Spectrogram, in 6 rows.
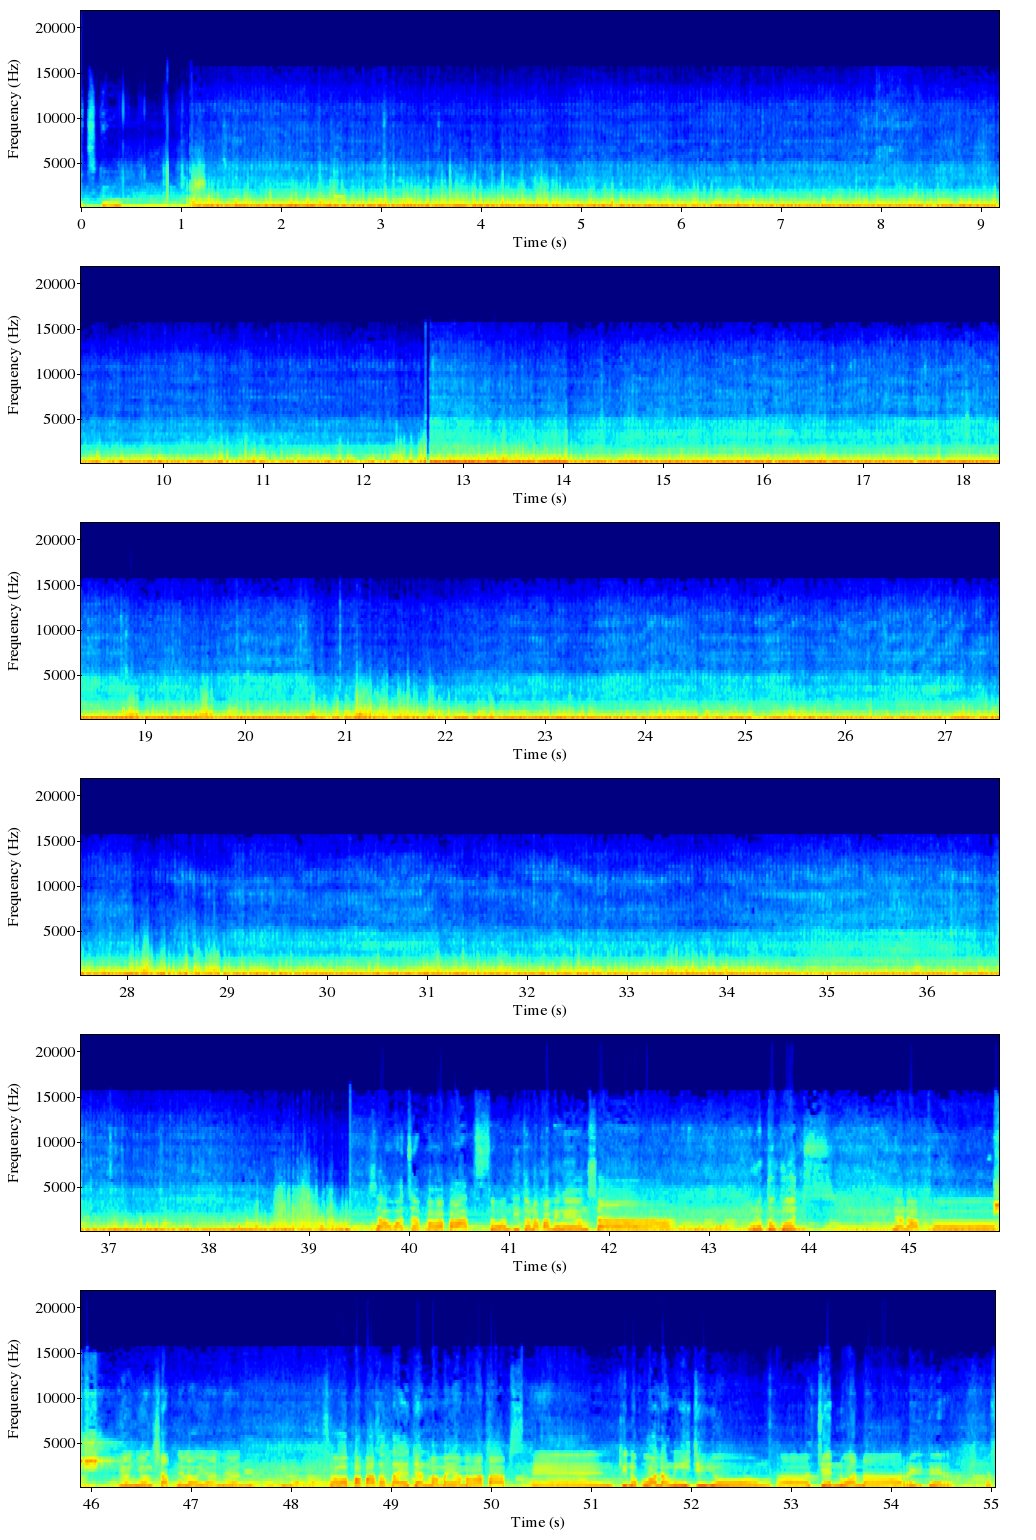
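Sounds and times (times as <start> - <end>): wind noise on microphone: 0.0 - 55.0
motorcycle engine running: 0.4 - 51.3.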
